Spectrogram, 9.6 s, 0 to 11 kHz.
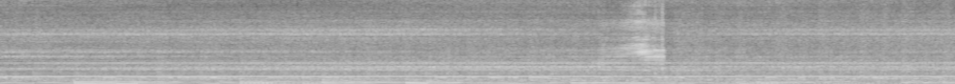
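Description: Sherline 4400 lathe running with a steady whine and hiss as it turns an aluminium bar under power feed, with a short brighter hiss about six seconds in. Background music with changing chords plays underneath.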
